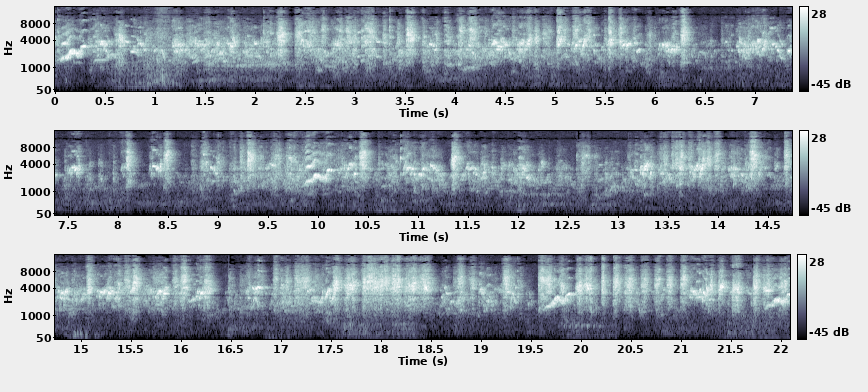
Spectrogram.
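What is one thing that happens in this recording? Small birds chirp and twitter rapidly close by.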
